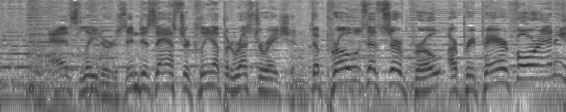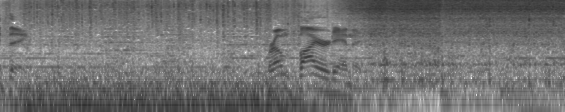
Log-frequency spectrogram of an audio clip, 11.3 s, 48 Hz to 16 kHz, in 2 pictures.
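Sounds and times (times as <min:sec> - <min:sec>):
speech: 0:00.6 - 0:06.2, 0:08.4 - 0:09.6
running water: 0:05.6 - 0:11.3.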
